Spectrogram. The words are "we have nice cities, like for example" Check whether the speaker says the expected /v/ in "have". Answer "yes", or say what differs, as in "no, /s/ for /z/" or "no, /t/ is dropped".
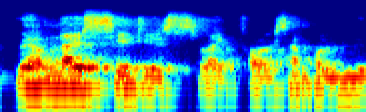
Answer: yes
